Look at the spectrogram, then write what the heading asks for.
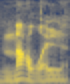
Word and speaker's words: MRWL: Et puis bah si on peut aller chercher quelques trucs, on peut citer un petit groupe du nord qui s'appelle Marwal. Ça s'écrit MRWL et c'est le groupe qu'on a qu'on a un des deux groupes qu'on a sélectionné au tremplin.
